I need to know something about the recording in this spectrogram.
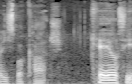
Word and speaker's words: Koch: how do you smoke Koch KLC H cook I believe is how you pronounce it cook yes and what if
